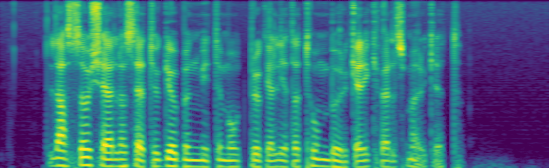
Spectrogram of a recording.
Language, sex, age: Swedish, male, 32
